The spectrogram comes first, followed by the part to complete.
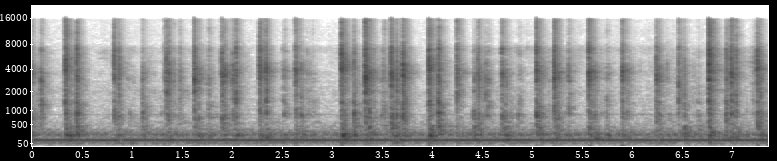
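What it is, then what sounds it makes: Plastic computer keyboard being typed on. Long nails and fingertips type rapidly on the hollow keys of a black plastic computer keyboard resting on a wooden desk. The result is a quick, uneven stream of sharp, bright clicks and taps, each dying away almost instantly. A steady low hum runs underneath throughout.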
